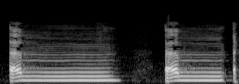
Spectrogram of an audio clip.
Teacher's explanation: بعد أن تنقفل الشفتين ينحبس الصوت خلف الشفتين، أما الجزء الخيشومي وهو الغنة فإنه يتابع طريقه عن طريق الأنف، لذا فهي حرف بين الرخو والشديد. · Term: الميم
